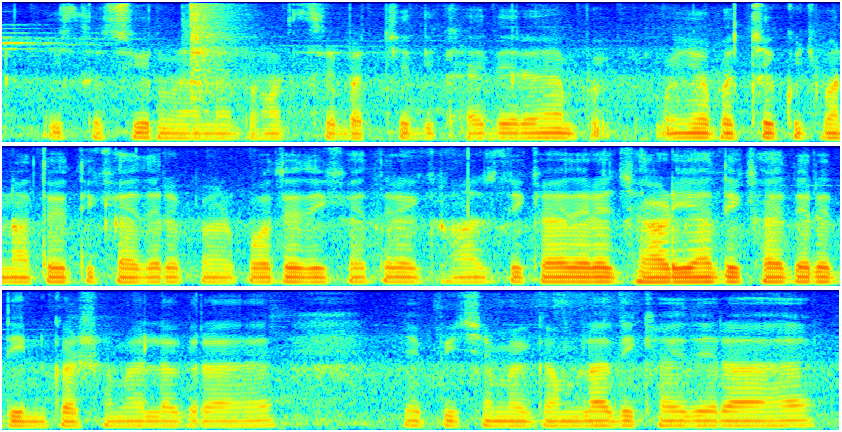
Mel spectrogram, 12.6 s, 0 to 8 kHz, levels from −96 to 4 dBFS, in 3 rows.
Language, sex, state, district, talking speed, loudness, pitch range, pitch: Hindi, male, Maharashtra, Dhule, 240 wpm, -22 LUFS, 95-100 Hz, 100 Hz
